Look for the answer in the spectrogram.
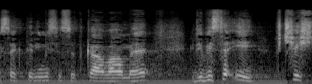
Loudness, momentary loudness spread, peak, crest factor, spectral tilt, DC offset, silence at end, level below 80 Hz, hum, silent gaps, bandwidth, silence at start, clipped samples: -23 LUFS; 11 LU; -6 dBFS; 20 dB; -1 dB/octave; under 0.1%; 0 s; -48 dBFS; none; none; 14.5 kHz; 0 s; under 0.1%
